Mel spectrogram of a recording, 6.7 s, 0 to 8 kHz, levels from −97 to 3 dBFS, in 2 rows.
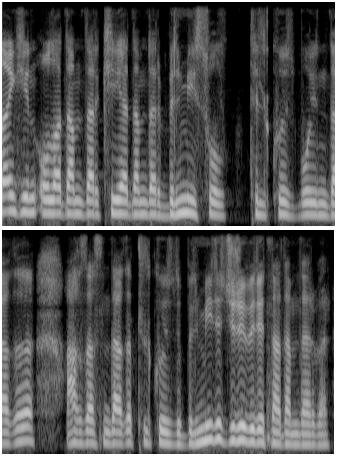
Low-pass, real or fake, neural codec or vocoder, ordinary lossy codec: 7.2 kHz; real; none; none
